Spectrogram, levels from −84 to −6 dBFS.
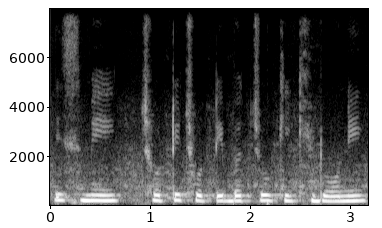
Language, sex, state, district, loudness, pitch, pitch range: Hindi, male, Punjab, Fazilka, -12 LUFS, 215 Hz, 205-220 Hz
